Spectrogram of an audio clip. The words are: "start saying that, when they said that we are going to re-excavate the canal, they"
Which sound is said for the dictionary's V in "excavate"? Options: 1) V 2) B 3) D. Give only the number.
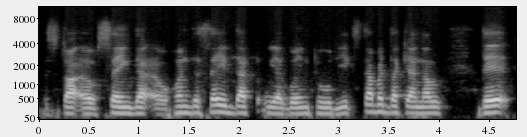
2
